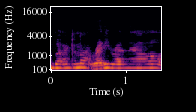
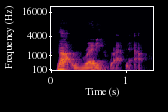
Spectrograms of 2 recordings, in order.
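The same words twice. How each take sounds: First: Higher-pitched imitated excuse; mock brush-off. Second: Slow mocking repeat of an excuse; deadpan echo. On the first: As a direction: pitch it up, imitating a reluctant woman. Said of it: "Instead of like". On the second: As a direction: echo the brush-off slowly, unimpressed. Echoes her excuse back, unimpressed.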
